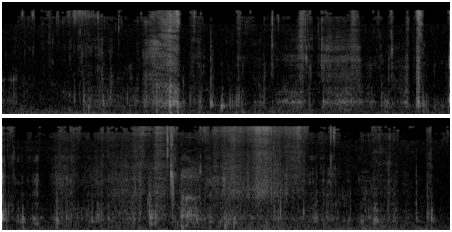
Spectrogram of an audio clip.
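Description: A person biting into a breaded fried-chicken and bacon sandwich and chewing, with scattered crunches from the crispy coating.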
